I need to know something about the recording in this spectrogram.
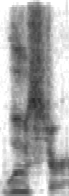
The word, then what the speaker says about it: Worcester: street in newport and you also call it wooster i'm like what do you do with all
